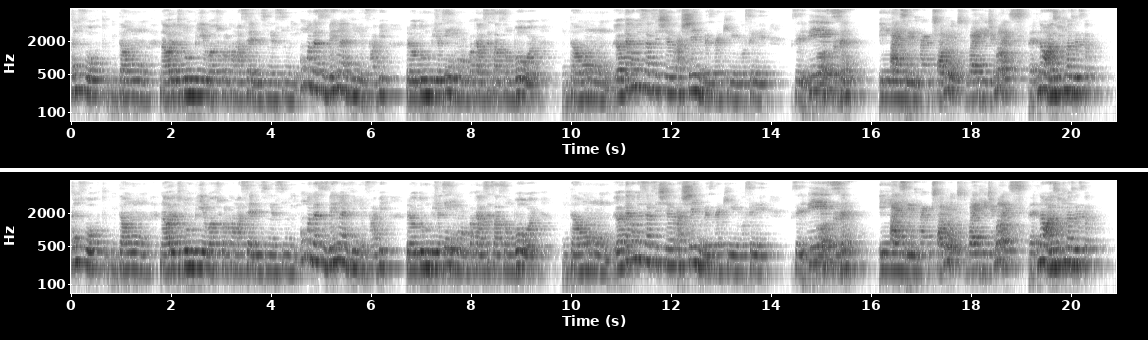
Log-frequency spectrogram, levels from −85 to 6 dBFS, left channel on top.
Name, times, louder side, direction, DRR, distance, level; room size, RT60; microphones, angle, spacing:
voice 1, 0.0-1.5 1.8-6.3 6.7-9.3 9.8-13.9 14.5-15.6 16.2-17.0 19.2-20.3, right 1 dB, 10° left, -7 dB, 0.5 m, -24 dB
voice 2, 7.5-7.9 10.2-10.6 14.7-15.5 16.4-19.0, equal, 50° right, -11 dB, 1.0 m, -28 dB
3.8 x 2.3 x 2.5 m, 0.87 s
head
